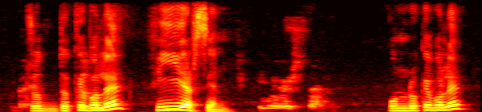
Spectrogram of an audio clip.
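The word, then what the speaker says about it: vierzehn: 11কে বলে হচ্ছে এলফ, 12কে বলে সোলফ, 13কে বলে দ্রাইসেন, 14কে বলে ফিয়ারসেন, 15কে বলে ফুমসেন।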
